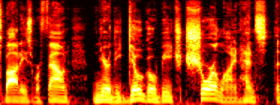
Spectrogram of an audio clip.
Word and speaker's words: Gilgo: It hits. G at the beginning of the first syllable, G at the beginning of the second syllable. Gilgo.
